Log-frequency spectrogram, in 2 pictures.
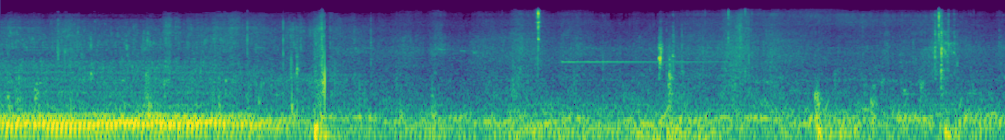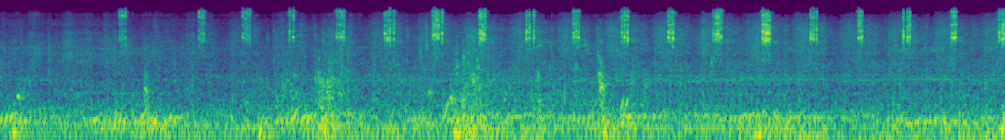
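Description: Wind buffeting the microphone and water lapping against a small boat. From about eleven seconds in, a spinning reel is cranked on the retrieve, its handle ticking evenly about three times a second.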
